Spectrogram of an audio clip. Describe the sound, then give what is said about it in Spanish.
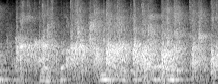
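A burst of steady applause, many hands clapping in a dense, continuous wash of noise that stays loud and even throughout, with a faint murmur of voices underneath. “Pues muy bien, mira, pues le vamos a dar un aplauso porque hoy ya he aprendido algo yo.”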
